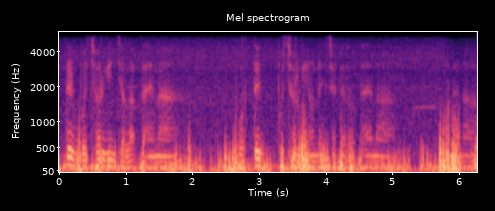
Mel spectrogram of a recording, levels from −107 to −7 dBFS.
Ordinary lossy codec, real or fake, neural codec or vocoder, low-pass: AAC, 48 kbps; real; none; 5.4 kHz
